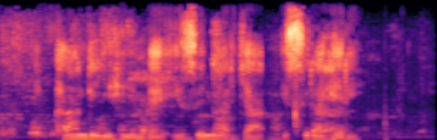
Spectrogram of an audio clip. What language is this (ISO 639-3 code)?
kin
